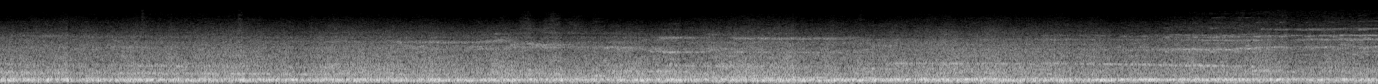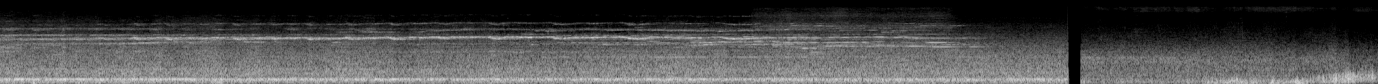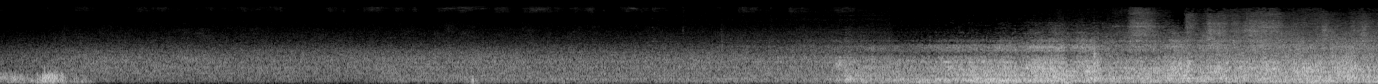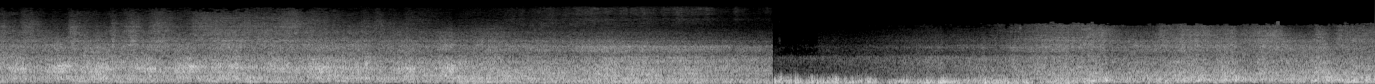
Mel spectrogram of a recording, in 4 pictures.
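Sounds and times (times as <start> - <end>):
train wavering squeal: 3.8 - 9.2, 10.4 - 23.8
train low rumble: 22.0 - 28.6, 31.4 - 55.0.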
